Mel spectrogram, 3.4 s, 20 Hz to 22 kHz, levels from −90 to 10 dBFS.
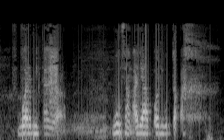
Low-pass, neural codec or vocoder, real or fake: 10.8 kHz; none; real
